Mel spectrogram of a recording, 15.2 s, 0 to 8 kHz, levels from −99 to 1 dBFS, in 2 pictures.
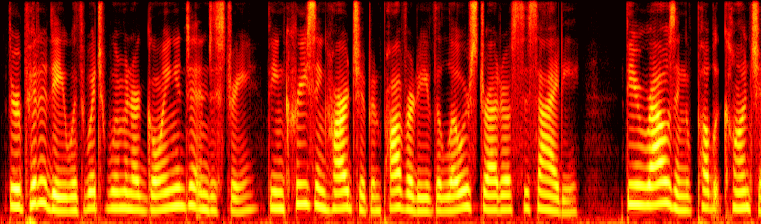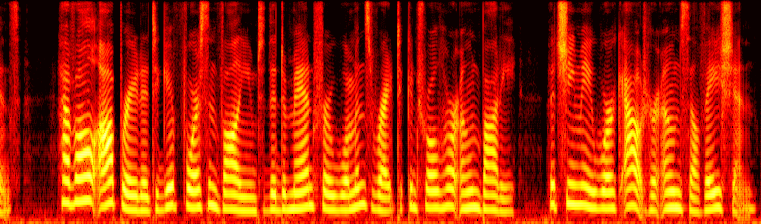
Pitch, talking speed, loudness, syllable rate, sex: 210 Hz, 205 wpm, -20 LUFS, 6.3 syllables/s, female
